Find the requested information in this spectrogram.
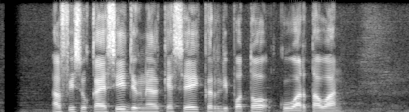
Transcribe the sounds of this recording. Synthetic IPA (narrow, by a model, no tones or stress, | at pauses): ʔalfisukaɛsid͡ʒɨŋnɛlkɛsɛkɨrdipɔt̪ɔkuwart̪awan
